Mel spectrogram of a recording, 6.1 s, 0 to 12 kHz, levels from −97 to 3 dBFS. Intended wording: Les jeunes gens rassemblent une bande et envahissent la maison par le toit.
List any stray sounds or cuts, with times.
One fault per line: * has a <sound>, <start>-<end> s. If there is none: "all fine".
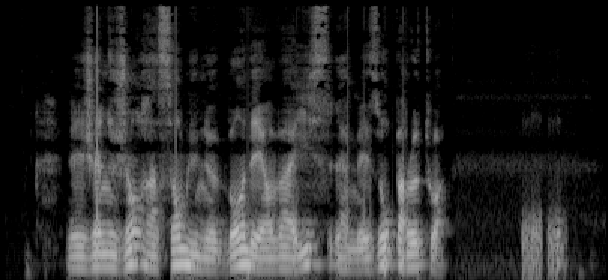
* has a laugh, 5.2-5.7 s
